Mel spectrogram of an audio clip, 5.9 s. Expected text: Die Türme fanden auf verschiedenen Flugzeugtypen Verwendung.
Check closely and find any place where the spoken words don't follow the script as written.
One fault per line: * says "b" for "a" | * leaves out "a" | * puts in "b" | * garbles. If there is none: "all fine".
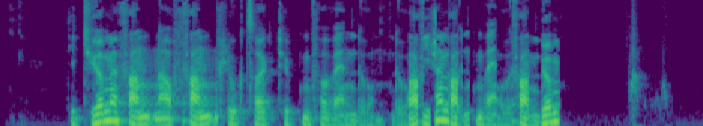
* says "fanden" for "verschiedenen"
* garbles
